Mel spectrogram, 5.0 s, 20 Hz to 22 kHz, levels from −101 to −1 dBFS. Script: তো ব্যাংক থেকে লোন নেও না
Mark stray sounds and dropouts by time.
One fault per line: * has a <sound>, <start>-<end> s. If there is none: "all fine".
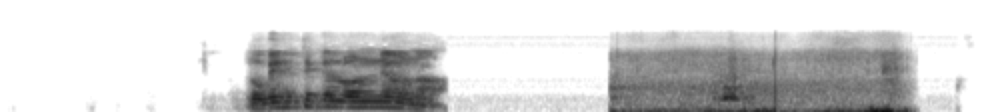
* has a bark, 3.0-4.6 s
